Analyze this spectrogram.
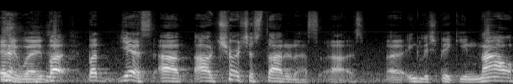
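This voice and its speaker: A man at a fairly slow pace with hardly any pauses, ordinary pitch variation and big swings in loudness, over noticeable background noise. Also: fairly high pitch for a man. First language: Spanish. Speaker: pastor. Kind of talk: interview. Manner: halting, many fillers and restarts.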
